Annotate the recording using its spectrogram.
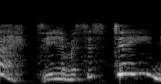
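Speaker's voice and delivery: high, loud, drawn-out cry of surprise; exclaiming. Acted. Zillah greets Missus Dean on finding her, exclaiming. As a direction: exclaim it high, stretching the words out. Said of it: "she exclaimed".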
